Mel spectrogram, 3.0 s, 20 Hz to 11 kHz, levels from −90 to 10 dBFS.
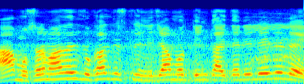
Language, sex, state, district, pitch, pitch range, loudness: Marathi, male, Maharashtra, Aurangabad, 205 Hz, 195-225 Hz, -16 LUFS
